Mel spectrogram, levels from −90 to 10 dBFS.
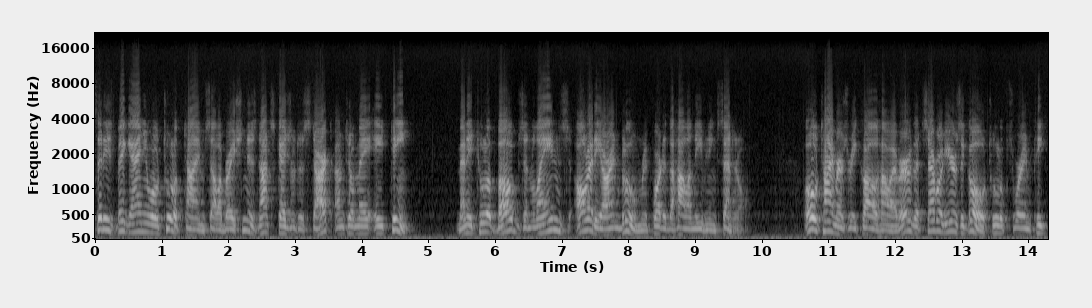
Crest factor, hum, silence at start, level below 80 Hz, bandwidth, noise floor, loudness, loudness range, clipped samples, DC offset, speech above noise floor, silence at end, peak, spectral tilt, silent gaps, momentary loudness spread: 20 dB; none; 0 s; -52 dBFS; 19 kHz; -50 dBFS; -28 LUFS; 3 LU; under 0.1%; under 0.1%; 22 dB; 0 s; -8 dBFS; -5 dB/octave; none; 7 LU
